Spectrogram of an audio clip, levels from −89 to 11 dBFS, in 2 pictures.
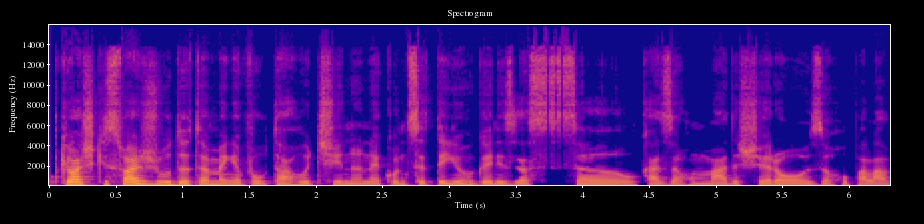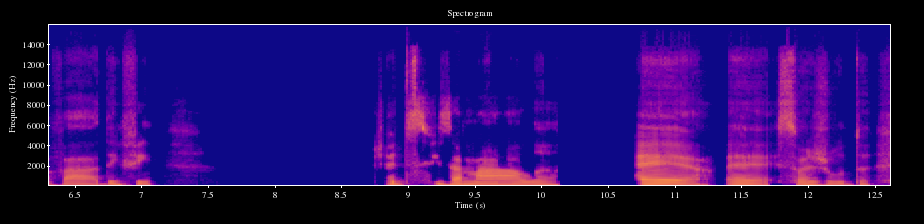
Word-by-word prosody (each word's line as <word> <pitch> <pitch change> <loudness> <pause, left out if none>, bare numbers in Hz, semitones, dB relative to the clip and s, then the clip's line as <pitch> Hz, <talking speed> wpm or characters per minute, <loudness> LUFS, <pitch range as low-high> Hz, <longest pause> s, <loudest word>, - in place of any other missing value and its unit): porque - - +1
eu - - +13
acho 230 0 +8
que 235 - -6
isso 240 +2 +4
ajuda 235 -6 +6
também 175 -3 +2
a - - -3
voltar 165 0 -2
à - - +2
rotina, 155 -2 -2
né, 145 -1 -2
quando 155 +1 -4
você 160 - 0
tem 155 0 0
organização, 155 +1 -2
casa 150 +1 -3
arrumada 150 -1 -2
cheirosa, 150 -1 -1
roupa 150 +1 -7
lavada, 145 +1 -3
enfim. 165 -5 -6 1.8
Já 155 - 0
desfiz 155 +1 -4
a 160 - +3
mala. 150 +1 0 0.7
É, 165 -5 +4 0.2
é 155 -2 -1
isso - - -3
ajuda. 150 -2 -5
155 Hz, 145 wpm, -24 LUFS, 150-160 Hz, 1.8 s, eu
